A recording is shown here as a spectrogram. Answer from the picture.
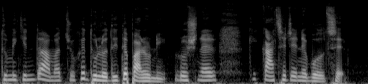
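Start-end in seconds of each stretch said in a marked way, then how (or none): none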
